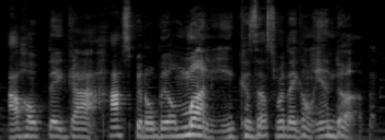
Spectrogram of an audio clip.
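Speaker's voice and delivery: loud hyped warning. Real, not acted. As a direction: belt it out like a threat. Hyped threat.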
